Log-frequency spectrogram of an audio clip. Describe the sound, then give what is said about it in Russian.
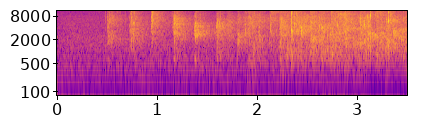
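Audience applause at a talk in Odesa, starting with a few separate claps and building into denser, steady clapping. “Я вижу, что мужчина, за которого вы держите, он тоже хлопает в ладоши.”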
